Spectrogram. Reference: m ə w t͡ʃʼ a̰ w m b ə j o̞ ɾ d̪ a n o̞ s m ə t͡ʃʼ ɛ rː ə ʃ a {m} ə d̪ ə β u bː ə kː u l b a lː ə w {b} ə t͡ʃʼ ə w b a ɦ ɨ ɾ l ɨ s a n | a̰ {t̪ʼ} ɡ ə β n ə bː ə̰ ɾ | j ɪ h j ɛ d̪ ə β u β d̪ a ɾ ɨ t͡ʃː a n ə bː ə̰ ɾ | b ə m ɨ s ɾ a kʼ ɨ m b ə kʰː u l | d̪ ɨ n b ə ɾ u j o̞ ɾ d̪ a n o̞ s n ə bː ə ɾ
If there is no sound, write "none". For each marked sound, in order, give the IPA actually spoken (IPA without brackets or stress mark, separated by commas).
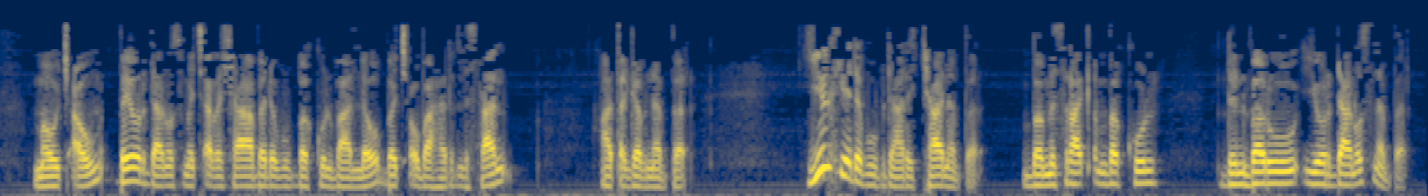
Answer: b, b, t̪ʼ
